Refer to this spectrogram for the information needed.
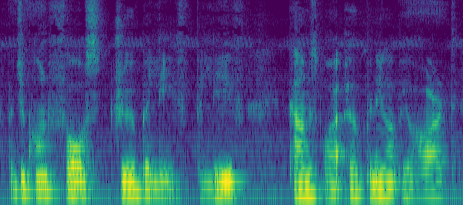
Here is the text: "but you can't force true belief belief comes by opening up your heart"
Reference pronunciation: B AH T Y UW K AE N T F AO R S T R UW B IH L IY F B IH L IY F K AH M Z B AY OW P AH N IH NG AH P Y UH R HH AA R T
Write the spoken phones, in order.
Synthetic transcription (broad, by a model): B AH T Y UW K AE N T F AO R S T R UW B IH L IY F B IH L IY F K AH M Z B AY OW P AH N IH NG AH P Y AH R HH AA R T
